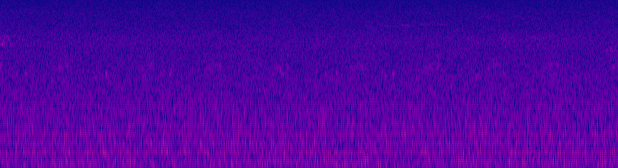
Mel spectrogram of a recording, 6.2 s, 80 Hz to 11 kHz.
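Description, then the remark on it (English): The South Fork Yuba River in Nevada County rushes steadily through its canyon, its flowing water making a continuous, even hiss with no breaks or distinct splashes, fairly soft, heard from a home about 4 miles away as the crow flies. “"Hey, I think that's the river," we hear.”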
